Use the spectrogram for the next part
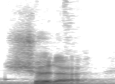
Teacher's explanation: to start from again so should have turns into shoulda and basically the have just turned to the uh sound at the end of should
